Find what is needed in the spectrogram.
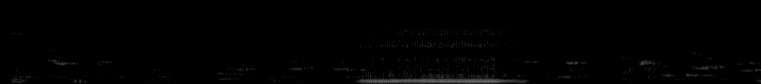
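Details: Weimaraner dog sleeping very soundly: one loud, low, rumbling snore lasting over a second, with faint background sounds before and after; snoring during sleep.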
